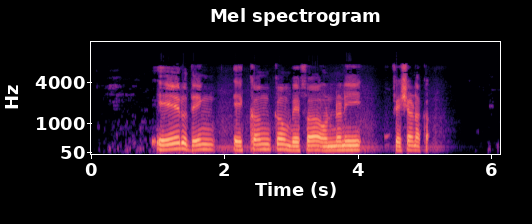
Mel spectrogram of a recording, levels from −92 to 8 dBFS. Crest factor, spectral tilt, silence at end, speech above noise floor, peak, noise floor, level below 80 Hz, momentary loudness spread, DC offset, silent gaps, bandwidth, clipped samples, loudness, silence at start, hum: 14 dB; -6.5 dB/octave; 1.1 s; 65 dB; 0 dBFS; -76 dBFS; -56 dBFS; 11 LU; under 0.1%; none; 7.8 kHz; under 0.1%; -12 LUFS; 0.9 s; none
